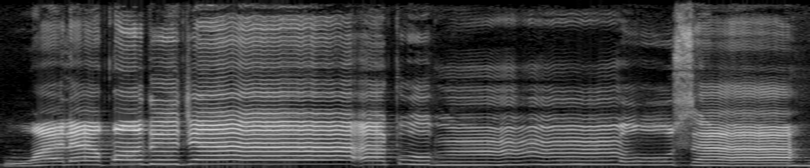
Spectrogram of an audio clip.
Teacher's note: وَلَقَدْ پہ قلقلہ ہو رہا ہے، دال کو ہلا کر پڑھنا ہے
